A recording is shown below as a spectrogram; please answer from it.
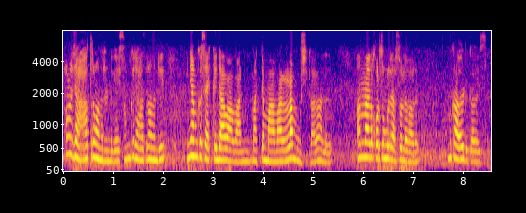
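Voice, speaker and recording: A woman's voice: on the high side, quick pace, slight background noise. A woman hosting a gaming channel, chatting casually through her gameplay and often repeating herself. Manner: chatty, repeats herself, slangy address to viewers.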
